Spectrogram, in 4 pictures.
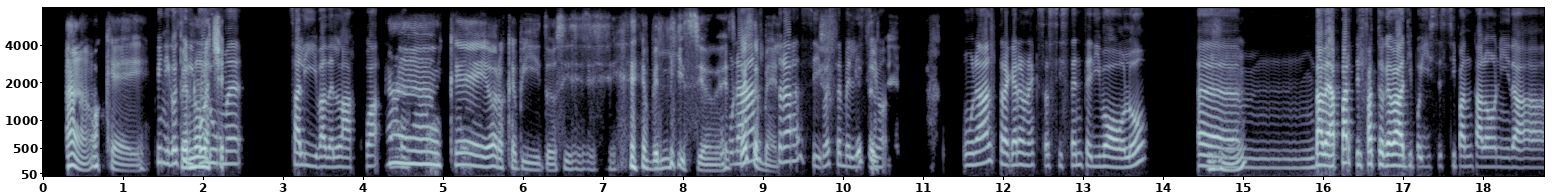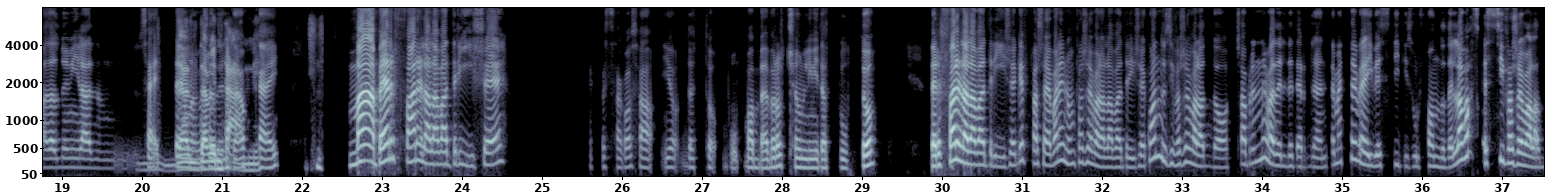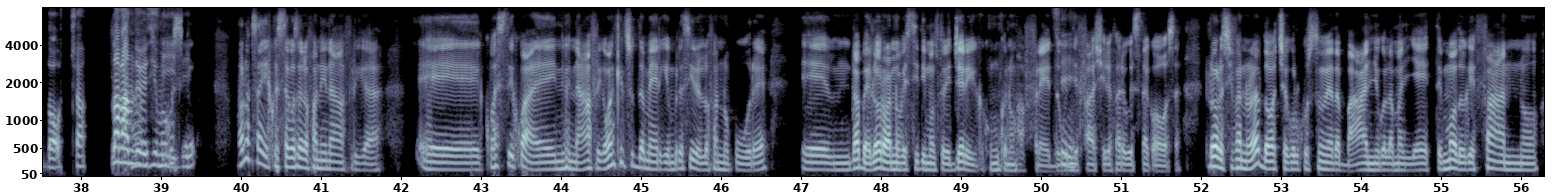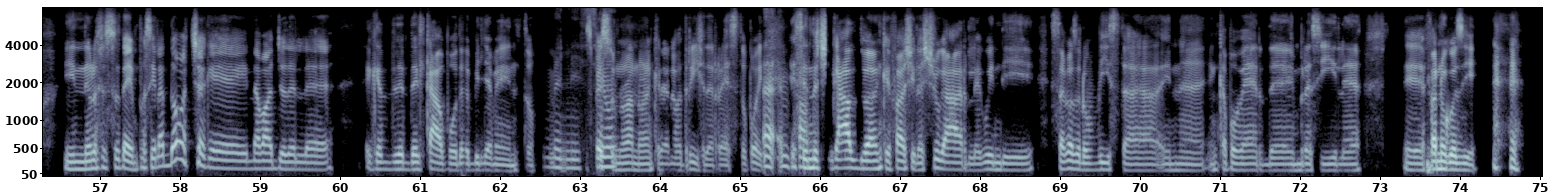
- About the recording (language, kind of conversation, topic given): Italian, unstructured, Come ti prepari ad affrontare le spese impreviste?
- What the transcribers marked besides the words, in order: chuckle; laughing while speaking: "Bellissimo"; "aveva" said as "avea"; chuckle; unintelligible speech; "Bellissimo" said as "mellissimo"; chuckle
